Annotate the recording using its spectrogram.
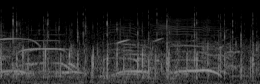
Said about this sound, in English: And while we're at it, would y'all give a round of applause for our sound guy, Jim, over here, putting this whole thing together?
